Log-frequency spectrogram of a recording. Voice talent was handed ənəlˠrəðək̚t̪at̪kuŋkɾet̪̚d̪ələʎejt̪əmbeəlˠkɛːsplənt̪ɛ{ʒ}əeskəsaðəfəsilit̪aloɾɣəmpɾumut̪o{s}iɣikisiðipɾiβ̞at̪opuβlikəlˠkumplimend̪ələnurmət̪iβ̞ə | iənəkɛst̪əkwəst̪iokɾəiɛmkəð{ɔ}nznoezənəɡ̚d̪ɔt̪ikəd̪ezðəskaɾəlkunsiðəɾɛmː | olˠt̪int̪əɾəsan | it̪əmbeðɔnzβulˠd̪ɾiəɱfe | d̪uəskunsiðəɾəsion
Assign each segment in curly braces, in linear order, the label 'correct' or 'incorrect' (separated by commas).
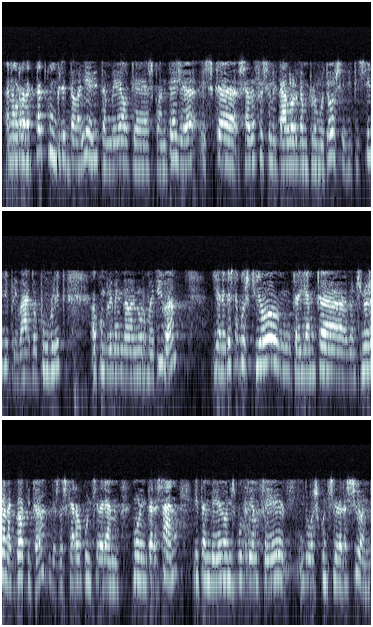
correct, correct, correct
